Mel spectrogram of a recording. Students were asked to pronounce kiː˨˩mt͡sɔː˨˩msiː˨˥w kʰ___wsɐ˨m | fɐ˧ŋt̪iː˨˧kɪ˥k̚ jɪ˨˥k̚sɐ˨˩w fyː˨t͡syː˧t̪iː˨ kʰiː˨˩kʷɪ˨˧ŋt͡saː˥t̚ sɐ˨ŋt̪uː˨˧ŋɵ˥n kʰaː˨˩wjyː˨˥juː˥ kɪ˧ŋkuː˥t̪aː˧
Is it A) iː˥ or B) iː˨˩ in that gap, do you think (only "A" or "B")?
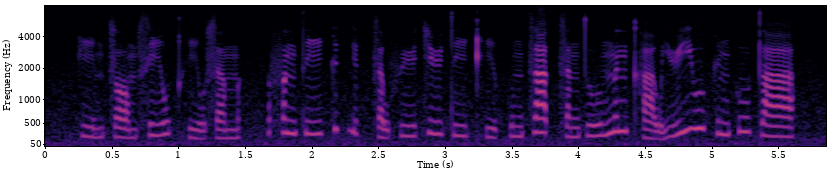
B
